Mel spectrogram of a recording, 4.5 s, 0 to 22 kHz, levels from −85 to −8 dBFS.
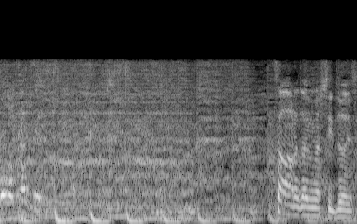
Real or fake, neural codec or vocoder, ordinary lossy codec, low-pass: fake; codec, 16 kHz, 8 kbps, FreqCodec, larger model; AAC, 32 kbps; 7.2 kHz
